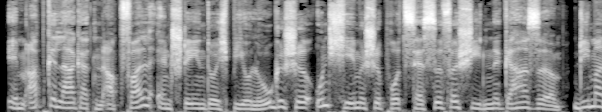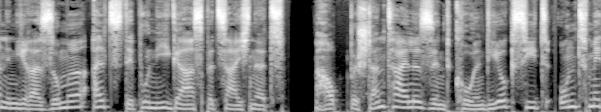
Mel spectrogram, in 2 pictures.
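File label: German, male, narration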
